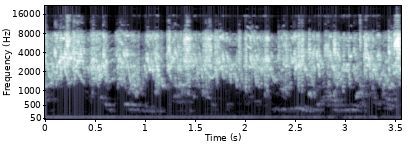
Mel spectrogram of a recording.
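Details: Colony of budgerigars with breeding pairs ready to breed, kept in captivity: dense continuous chattering and squawking from many birds overlapping, harsh and high-pitched, with a steady low hum underneath.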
